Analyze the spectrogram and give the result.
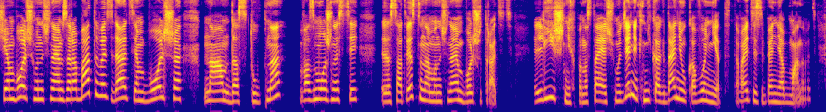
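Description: A woman with a normal speaking voice talks at a moderate pace in a fairly high pitch with ordinary pitch variation. The sound is dry and close, with no echo. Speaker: podcast host. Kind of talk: interview about personal finance.

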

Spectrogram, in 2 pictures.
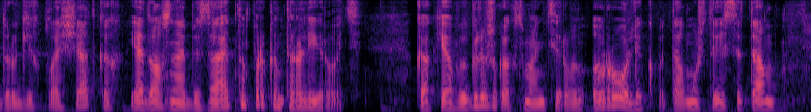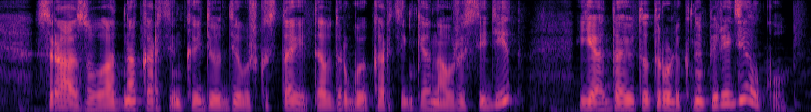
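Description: This woman has a very deep, low pitch, speaking at a moderate pace with ordinary pitch variation. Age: old. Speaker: journalist and business trainer. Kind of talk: interview.

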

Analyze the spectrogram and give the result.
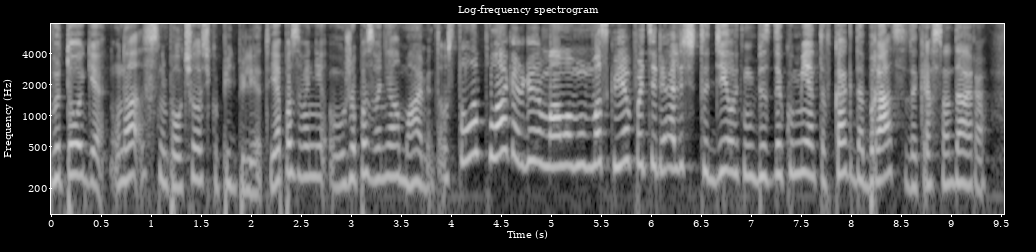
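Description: Very fast speech with hardly any pauses and lively intonation, over noticeable background noise. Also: woman, high pitch for a woman. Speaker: media company special projects manager. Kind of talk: casual chat, personal stories. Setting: studio.

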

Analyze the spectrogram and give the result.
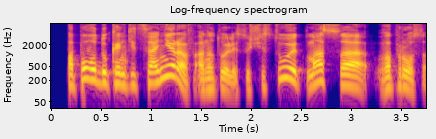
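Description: In a very clean recording with a silent background, a man speaks at a moderate pace with vocal fry and very wide pitch swings. The sound is dry and close, with no echo. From Urals, Russia. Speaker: podcast host. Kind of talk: interview. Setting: studio.

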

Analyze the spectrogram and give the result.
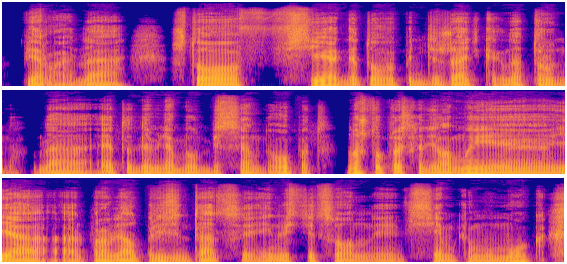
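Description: In a dry, close sound with no echo, a man with a very deep, low pitch speaks very slowly in a fairly even intonation. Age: 40s. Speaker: startup founder. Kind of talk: interview. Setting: studio.

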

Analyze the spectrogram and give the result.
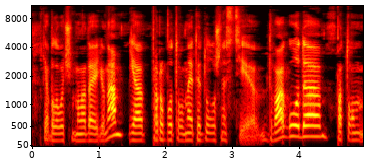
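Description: An ordinary speaking voice with ordinary pitch variation, in a dry, close sound with no echo. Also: woman. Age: 30s. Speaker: project manager. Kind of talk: casual chat.

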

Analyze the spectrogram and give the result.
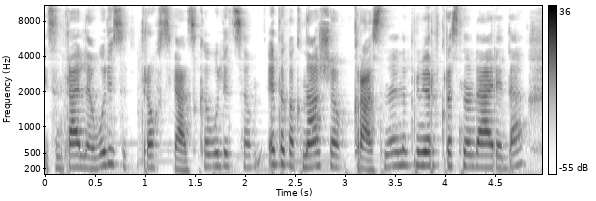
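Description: A woman talks at a very fast pace with a fairly high pitch. Noticeable background noise runs behind her. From Russia, Tver (childhood), mostly Krasnodar. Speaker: energy coach and self-discovery teacher. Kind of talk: casual interview.

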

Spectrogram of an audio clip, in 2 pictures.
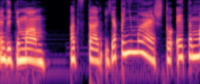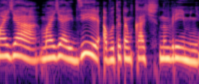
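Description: The voice moves at a moderate pace with ordinary pitch variation, dry and close with no echo, while music plays in the background. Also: woman. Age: 30s. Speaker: podcast co-host, psychotherapist. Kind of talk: casual chat.

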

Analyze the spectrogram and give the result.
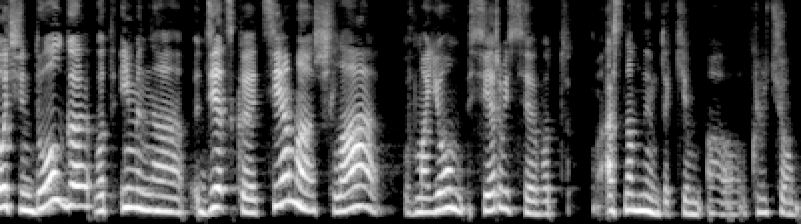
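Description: Very slowly, a woman with a fairly high pitch speaks with lively intonation and big swings in loudness. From Russia, Penza. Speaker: business founder. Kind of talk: interview.

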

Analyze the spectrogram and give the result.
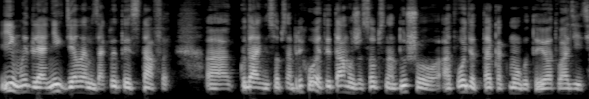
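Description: Recorded dry and close with no echo, a man with a plain, everyday voice talks at a moderate pace and a medium pitch. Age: 20s. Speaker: club show performer and actor. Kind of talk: casual chat. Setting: phone call.

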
